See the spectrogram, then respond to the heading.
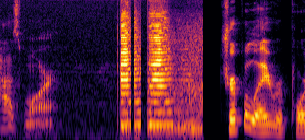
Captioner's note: truck horn honks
